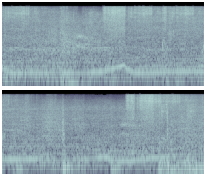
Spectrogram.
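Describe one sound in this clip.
A game car's engine hums steadily and rises in pitch as it speeds up.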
